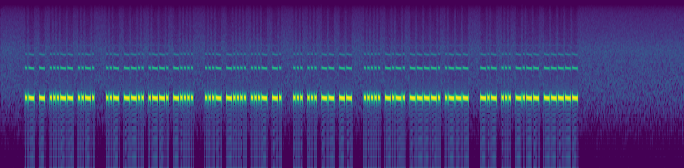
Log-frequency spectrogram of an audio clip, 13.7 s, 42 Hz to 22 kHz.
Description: Morse code, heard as a keyed tone, machine-sent, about 34 wpm, 570 Hz. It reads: AT3F UZP6 V6VN SSMM 5C9J KSY0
